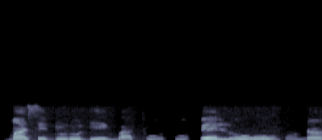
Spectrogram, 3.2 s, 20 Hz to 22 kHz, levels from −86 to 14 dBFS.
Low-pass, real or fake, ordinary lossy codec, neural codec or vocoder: 5.4 kHz; real; none; none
